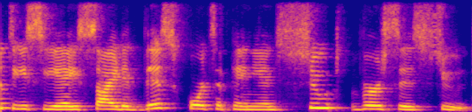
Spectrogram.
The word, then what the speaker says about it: Suit: The court before DCA cited this court's opinion, suit versus suit. That is spelled exactly how it sounds, SUIT versus suit.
